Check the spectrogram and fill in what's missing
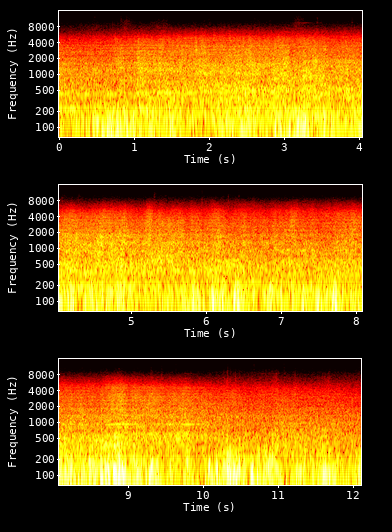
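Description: A WestJet airliner passes overhead at London Heathrow Airport, a broad steady jet-engine roar that swells gradually, mixed with wind buffeting the microphone and no talk.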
